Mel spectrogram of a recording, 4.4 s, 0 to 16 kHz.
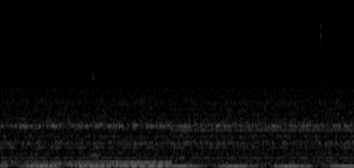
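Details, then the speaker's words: Mesa Boogie Dual Rectifier guitar amp, bought broken, powered up slowly at 40 volts and 26 watts, bias switch set to EL34, low-voltage section only: quiet hum, then soft clicks as the switching relay energizes normally. "those clickings that you hear that's the relay starting to come alive"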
